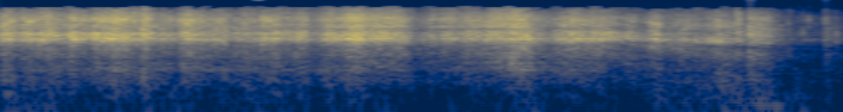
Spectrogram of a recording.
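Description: Thin plastic bag crinkling and rustling as it is pulled off a water bottle by hand, stopping sharply near the end.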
